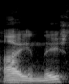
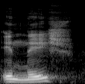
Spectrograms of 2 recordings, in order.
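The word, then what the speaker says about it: Aeneis: Está escrito Aenês, tá certo? Mas eu não vou pronunciar Aenês, tá certo? Eu vou pronunciar Enês, porque eu estou entendendo que é um dígrafo ali, o AE, certo?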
